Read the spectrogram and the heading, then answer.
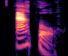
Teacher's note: The beginning of the word apple, for many people, is a glottal stop.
